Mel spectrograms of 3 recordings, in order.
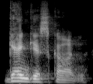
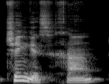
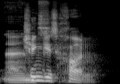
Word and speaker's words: Chinggis Khan: When I wrote to you with a list of proposed themes I'd like us to cover during this episode, I of course mentioned Genghis Khan, which apparently is not how we say his name at all. So why don't we start there? – Yes, so in fact, his name is Chinggis Khan.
